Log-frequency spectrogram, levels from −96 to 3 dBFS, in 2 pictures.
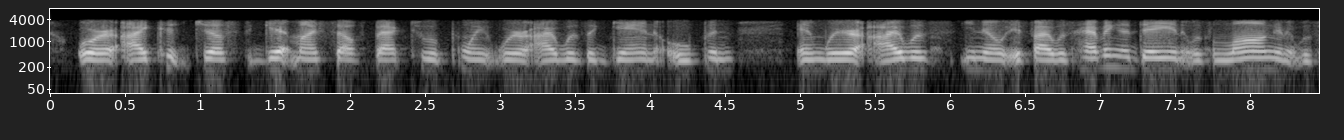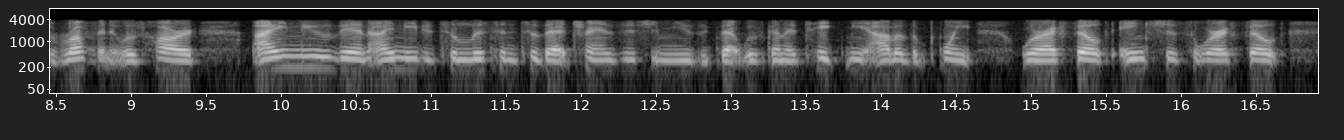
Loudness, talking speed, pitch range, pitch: -27 LUFS, 240 wpm, 155-175 Hz, 165 Hz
